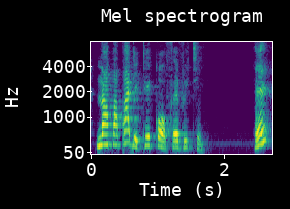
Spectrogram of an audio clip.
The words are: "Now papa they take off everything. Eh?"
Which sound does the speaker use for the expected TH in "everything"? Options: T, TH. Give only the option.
T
